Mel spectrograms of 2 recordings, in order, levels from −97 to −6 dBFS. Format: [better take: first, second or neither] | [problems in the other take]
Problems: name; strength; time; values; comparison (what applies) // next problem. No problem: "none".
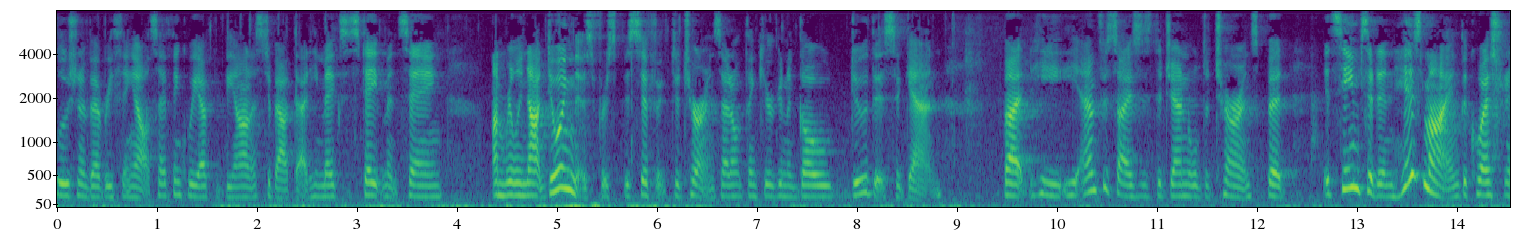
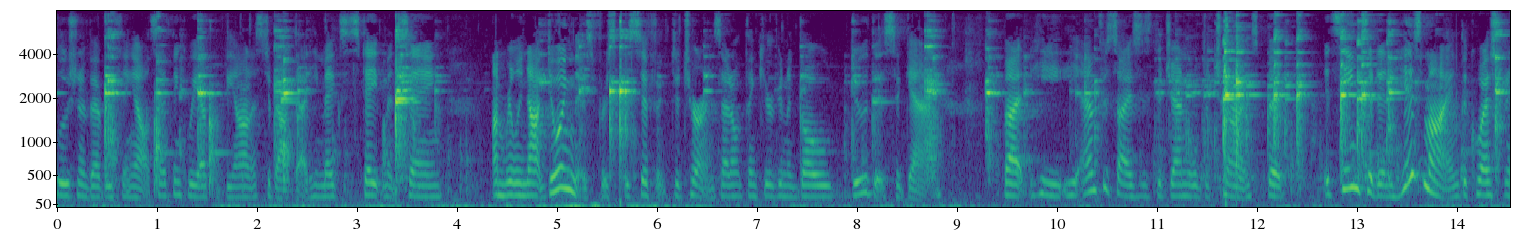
first | background sound (Chink, clink); 4 dB above the speech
